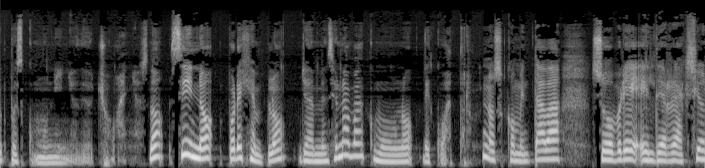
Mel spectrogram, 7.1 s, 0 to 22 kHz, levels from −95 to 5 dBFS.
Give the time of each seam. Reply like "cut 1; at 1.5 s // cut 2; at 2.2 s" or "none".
cut 1; at 4.8 s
